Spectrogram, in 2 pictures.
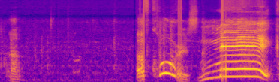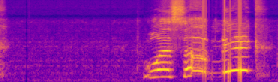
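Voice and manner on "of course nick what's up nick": high, loud, delighted hollering of a name; a happy shout across the room; excited greeting. Real, not acted. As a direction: call out to a friend who just showed up, thrilled. Excitedly greeting a viewer in chat.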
